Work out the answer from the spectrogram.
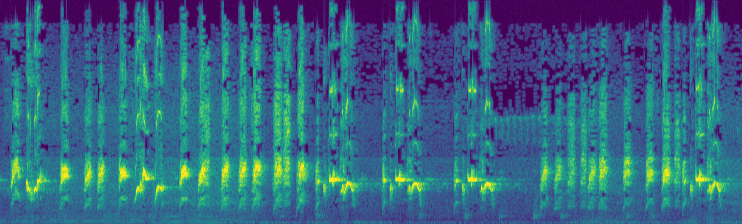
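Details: Sooty-headed bulbul in aggressive, fighting mood: rapid scratchy chatter, then short whistled notes that dip downward between clipped harsh bursts, loud and close, with a low rumble early on.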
